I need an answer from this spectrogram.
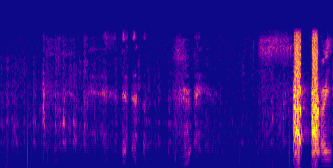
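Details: Kerry Blue Terrier playing in long grass, hunting for a thin stick thrown into the grass. Two loud, sharp barks in quick succession close the recording, after quiet Dutch speech, soft rustling and footsteps.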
